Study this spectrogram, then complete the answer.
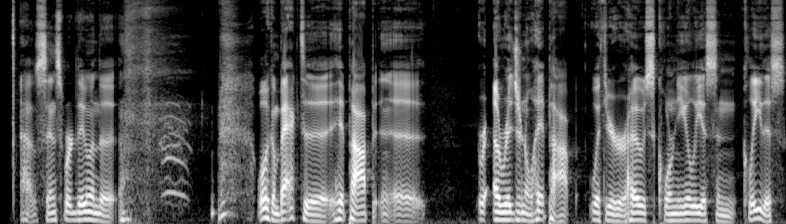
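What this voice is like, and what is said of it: Put-on country accent. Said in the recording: “I'm doing the fucking country accent.”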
